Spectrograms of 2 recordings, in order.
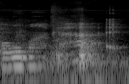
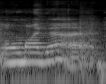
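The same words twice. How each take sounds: First: Hushed disbelief. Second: Higher, slow, stretched Oh my God; drawn-out gasp. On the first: Reacting to the stories again, slow hushed Oh my God. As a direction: drop it to a stunned hush. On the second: Reacting to the stories, slow higher shocked Oh my God. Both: Retold or imitated.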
